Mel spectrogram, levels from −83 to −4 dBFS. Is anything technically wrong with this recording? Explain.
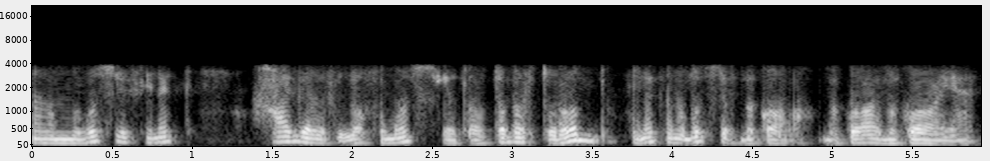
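Yes. Tandem speech coding, throughout: the speech was decoded and re-encoded through three speech codecs in a row, ending in AMR-NB, leaving it rough, warbly and muffled, with nothing above 3.8 kHz.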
